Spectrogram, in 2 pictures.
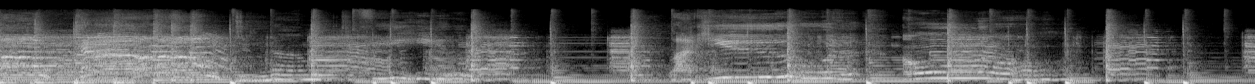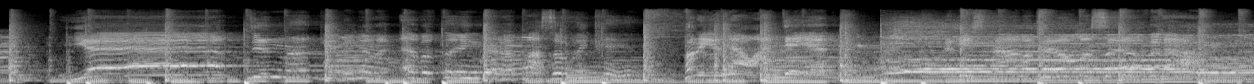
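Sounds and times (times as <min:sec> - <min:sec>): drums playing: 0:00.0 - 0:02.6, 0:19.0 - 0:25.0
electric guitar: 0:00.0 - 0:25.0
pitch-bending lead guitar line: 0:00.0 - 0:25.0.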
